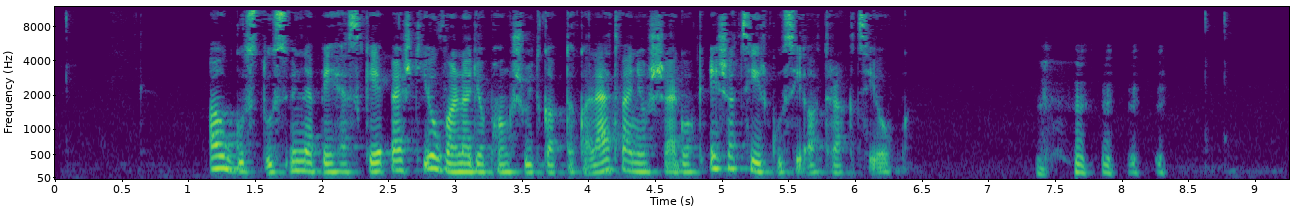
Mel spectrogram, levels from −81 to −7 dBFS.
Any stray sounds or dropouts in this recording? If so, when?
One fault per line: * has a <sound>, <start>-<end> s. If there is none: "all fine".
* has a laugh, 7.4-8.4 s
